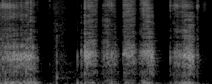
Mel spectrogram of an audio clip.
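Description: Sharpie felt-tip pen scratching across textured cold-press watercolour paper in a series of short strokes as lines are drawn.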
